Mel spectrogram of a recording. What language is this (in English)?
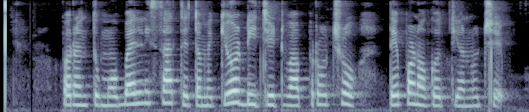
Gujarati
